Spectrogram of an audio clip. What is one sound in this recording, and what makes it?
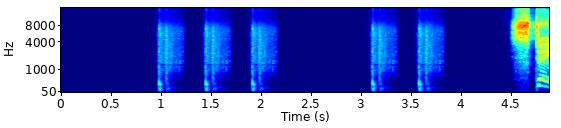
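Footsteps tap on a hard floor in an echoing hall.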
